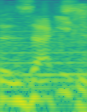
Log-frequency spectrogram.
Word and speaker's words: Isaacson: Isaacson. Is it Isaacson? That's it. I gotta pronounce the I like it's a capital.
